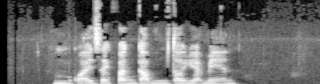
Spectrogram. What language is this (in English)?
Cantonese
